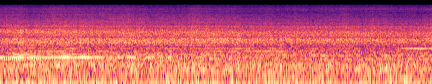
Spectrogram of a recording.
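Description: Faint, steady hiss of room tone, with a faint held tone in the first second or so.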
